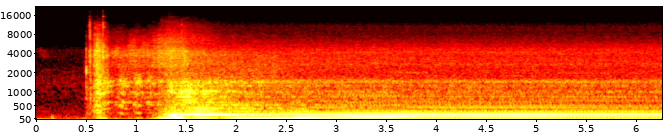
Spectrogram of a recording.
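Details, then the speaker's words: 2002 BMW 330i (M54) cold start after clearing codes and adaptations to fix rough running: brief crank, quick catch, then a steady, even idle with no knocks or misses. "that sounds all right so far but I don't want to speak too soon I've just started it and it's cold"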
